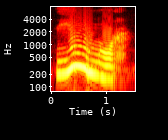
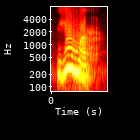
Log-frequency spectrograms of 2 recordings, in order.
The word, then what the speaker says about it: юмор: Юмор. Юмор. We O, we pronounce like A. Юмор.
